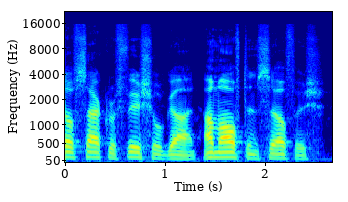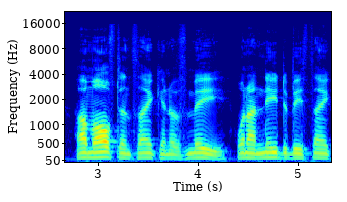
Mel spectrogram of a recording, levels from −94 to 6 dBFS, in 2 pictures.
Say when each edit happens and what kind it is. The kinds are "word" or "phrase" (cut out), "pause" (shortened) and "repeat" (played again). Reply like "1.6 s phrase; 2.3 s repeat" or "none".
1.3 s pause; 2.7 s pause; 4.3 s pause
